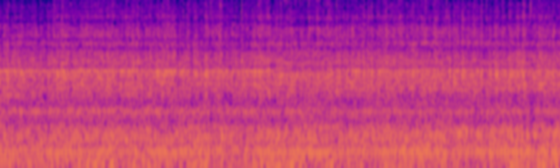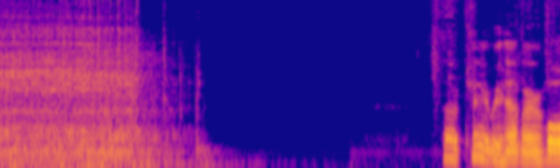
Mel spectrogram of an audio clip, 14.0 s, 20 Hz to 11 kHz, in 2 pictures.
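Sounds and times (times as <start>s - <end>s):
drill spindle whining: 0.0s - 9.6s.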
